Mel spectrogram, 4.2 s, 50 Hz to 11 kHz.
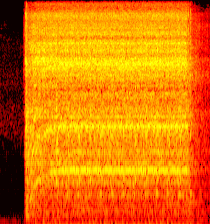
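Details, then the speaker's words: Predator 670 engine just after a carburetor clean and reinstall, throttle wide open: about three seconds of steady cranking with even compression pulses and no catch, empty fuel bowl not yet filled by the vacuum pump; cranking without starting. "We need to get the fuel bowl filled up with fuel and from the fuel tank, and then it should run. Do it a couple times."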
